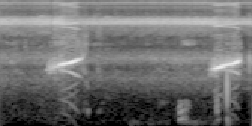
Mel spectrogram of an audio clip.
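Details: Philippine hanging parrot (kulasisi), said to be endangered: two short, shrill, rising notes about one and a half seconds apart, over a steady high-pitched hum.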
